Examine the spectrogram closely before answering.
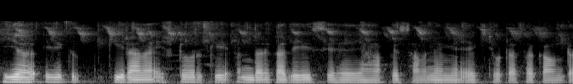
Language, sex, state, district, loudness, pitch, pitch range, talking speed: Hindi, male, Jharkhand, Palamu, -21 LUFS, 105 Hz, 105-110 Hz, 190 wpm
